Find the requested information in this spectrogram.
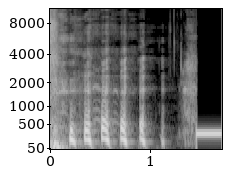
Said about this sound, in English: Yeah, cut that bit. I'll just beep it out.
